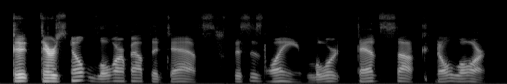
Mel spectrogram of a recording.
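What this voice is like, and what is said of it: Imitates another person's voice. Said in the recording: “your impression of him”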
